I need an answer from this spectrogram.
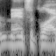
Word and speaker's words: Mantiply: Yeah, he's a pitcher, Mantiply.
